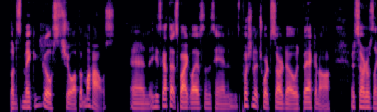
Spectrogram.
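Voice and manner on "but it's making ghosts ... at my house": ordinary delivery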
